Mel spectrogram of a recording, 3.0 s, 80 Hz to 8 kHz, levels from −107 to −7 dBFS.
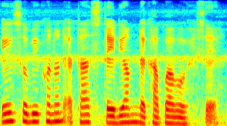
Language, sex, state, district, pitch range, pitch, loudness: Assamese, male, Assam, Sonitpur, 155-190 Hz, 175 Hz, -17 LUFS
